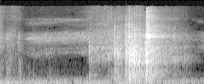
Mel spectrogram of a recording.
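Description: A short metallic clatter and rattle, rising to its loudest about a second and a half in, as hard metal objects knock together.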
